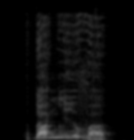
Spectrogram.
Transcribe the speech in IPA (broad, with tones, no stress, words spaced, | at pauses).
ɗa˧˥ŋli˧ə̯va˨˩t̚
